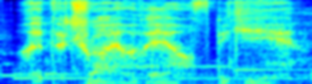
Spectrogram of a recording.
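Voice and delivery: eerie whisper. Acted. Voicing the cave beast.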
